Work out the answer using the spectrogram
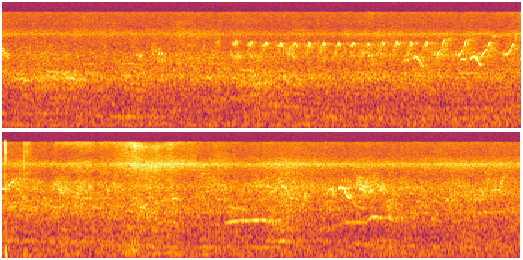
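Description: Faint outdoor ambience with distant birds calling: a quick run of short high notes about a second and a half in, then scattered chirps and a couple of short falling whistles. A single faint click sounds about halfway through.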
